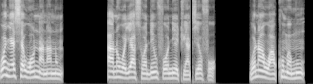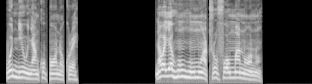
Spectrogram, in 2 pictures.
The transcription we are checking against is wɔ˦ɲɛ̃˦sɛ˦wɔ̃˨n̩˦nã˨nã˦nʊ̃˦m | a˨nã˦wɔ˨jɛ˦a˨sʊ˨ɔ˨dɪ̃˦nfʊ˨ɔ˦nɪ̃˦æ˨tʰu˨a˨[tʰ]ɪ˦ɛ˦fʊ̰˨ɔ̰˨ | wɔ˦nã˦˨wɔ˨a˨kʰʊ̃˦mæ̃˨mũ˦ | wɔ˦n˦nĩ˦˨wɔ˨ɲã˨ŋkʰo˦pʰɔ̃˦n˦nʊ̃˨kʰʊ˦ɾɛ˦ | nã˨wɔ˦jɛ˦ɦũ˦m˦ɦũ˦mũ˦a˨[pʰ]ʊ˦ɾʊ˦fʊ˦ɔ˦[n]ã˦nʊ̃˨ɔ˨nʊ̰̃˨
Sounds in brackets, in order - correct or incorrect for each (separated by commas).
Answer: correct, incorrect, incorrect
